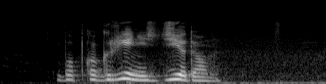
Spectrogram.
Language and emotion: Russian, angry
